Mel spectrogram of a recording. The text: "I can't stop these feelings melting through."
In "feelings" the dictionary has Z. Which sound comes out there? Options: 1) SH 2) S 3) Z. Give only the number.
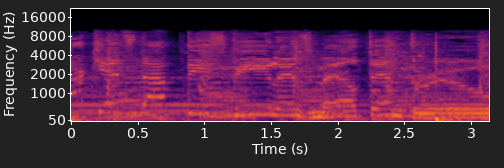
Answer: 3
